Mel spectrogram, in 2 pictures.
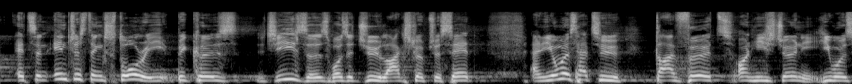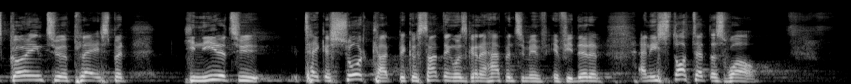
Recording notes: Recorded live on Sunday the 19th March 2023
